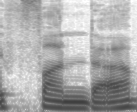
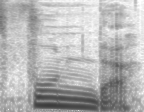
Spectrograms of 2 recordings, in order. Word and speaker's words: Funda: Well, you know, it looks like fun, so people want to say Funda, but the actual pronunciation is Funda. – Funda. – Funda, which is a Zulu word from the Zulu people in Southern Africa, South Africa, and it means to learn.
